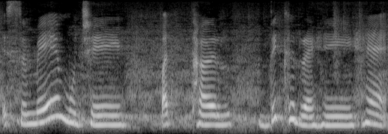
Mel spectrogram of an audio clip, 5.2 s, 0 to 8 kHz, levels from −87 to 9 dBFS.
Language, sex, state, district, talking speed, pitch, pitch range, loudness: Hindi, female, Madhya Pradesh, Katni, 70 wpm, 220 Hz, 210-295 Hz, -17 LUFS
